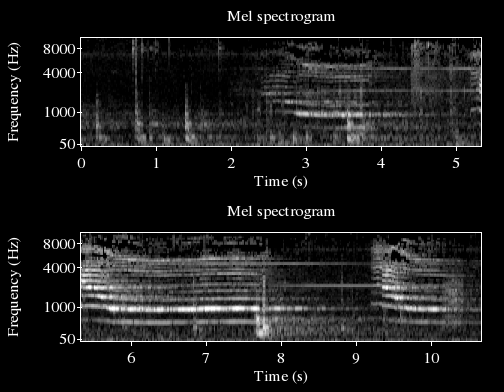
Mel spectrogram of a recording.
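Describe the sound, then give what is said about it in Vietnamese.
A cat meowing eerily at night outside the door on the porch: a few long, drawn-out, wavering wails, loud and tonal, with scattered soft thumps and clicks between them. “khi không nửa đêm nửa hôm lại có tiếng mèo kêu. Lão sợ lắm, nhưng cũng tò mò, có con mèo không biết ở đâu xuất hiện, cứ đứng ở ngoài hiên, kêu lên những tiếng ghê rợn thảm thiết.”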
